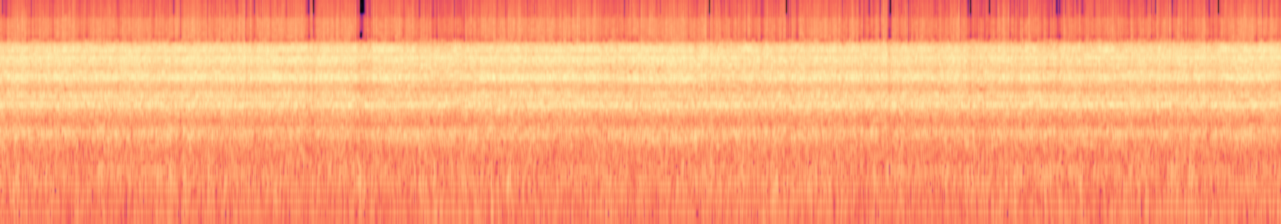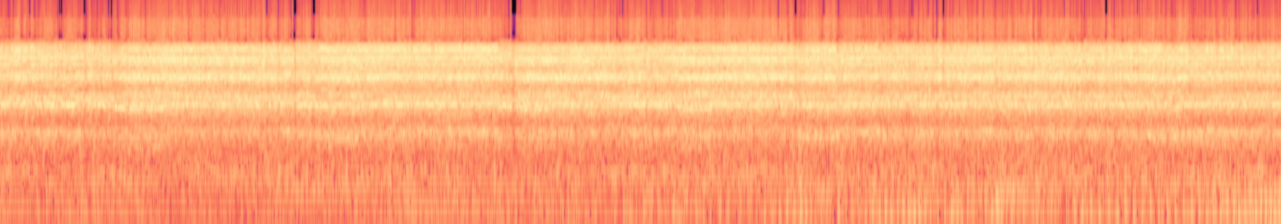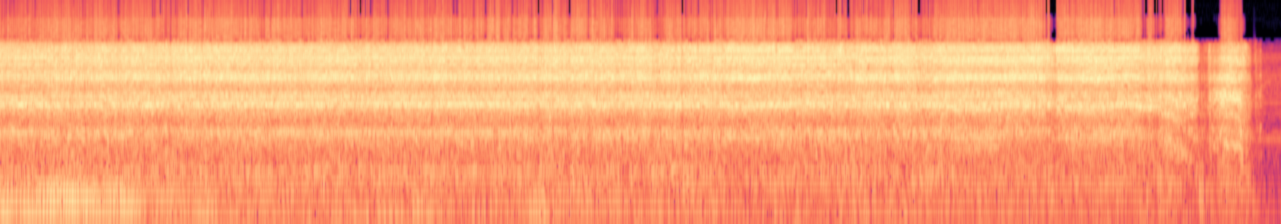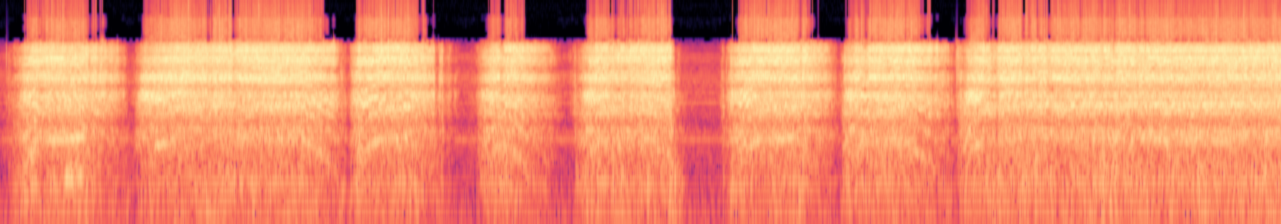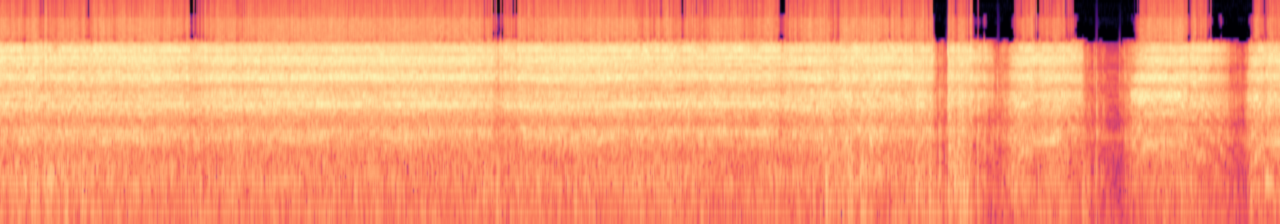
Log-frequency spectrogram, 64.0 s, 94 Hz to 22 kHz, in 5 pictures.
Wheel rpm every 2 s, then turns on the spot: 230, 230, 220, 220, 230, 230, 230, 230, 230, 230, 230, 230, 230, 230, 230, 230, 230, 230, 160, 80, 160, 60, 100, 100, 180, 210, 210, 220, 220, 230, 130, 80.
none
